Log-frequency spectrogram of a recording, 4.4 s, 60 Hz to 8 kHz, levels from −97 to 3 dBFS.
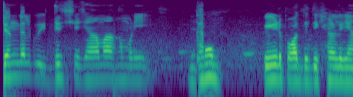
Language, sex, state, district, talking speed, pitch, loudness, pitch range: Garhwali, male, Uttarakhand, Uttarkashi, 135 wpm, 150 Hz, -27 LUFS, 140-160 Hz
